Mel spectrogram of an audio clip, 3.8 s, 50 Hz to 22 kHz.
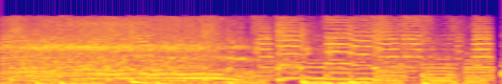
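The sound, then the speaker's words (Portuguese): A short, loud jingle for the Band Motores segment on BandNews radio, built from car sounds: a revving engine and squealing, skidding tires swell into a rhythmic musical sting over about four seconds, with no talking. “11 h 56 roda a vinheta do homem.”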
